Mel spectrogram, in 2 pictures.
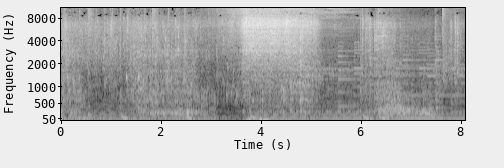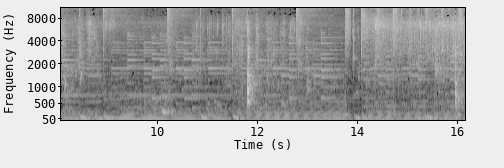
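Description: Tap water running into a steel vessel of small fish being rinsed, with a louder rush of water about four seconds in. Background music plays throughout.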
